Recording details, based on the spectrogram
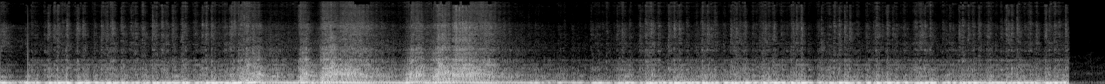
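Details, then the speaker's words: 1985 Chevy C10 with ZZ4 350 carbureted V8, after refitting a new fuel pump that was first installed backwards: strong, even rumble that picks up cleanly on two blips and settles smoothly; fuel now reaches the carburetor and it runs properly. "Oh yeah, that sounds better. That's the way it's supposed to sound. We got fuel going to our carburetor now, so she ought to start."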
